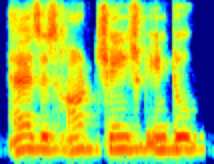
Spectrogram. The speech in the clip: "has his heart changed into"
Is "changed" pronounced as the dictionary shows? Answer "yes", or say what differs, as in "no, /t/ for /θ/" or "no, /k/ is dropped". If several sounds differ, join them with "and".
yes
